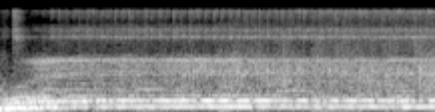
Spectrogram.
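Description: A group of voices singing in harmony: they slide up into a chord at the start and hold it as one long, steady note.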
